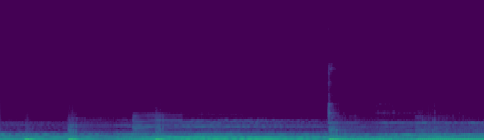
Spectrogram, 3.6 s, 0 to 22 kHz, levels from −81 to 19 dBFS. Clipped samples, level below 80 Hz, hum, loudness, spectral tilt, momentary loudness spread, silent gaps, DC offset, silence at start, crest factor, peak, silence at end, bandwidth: under 0.1%; -26 dBFS; none; -28 LUFS; -11 dB/octave; 4 LU; none; under 0.1%; 0 s; 12 dB; -12 dBFS; 0 s; 3.5 kHz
